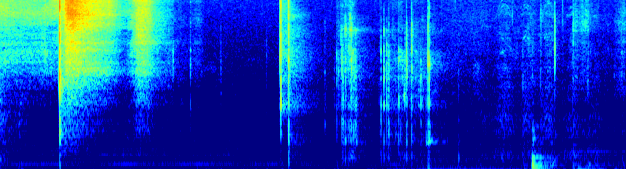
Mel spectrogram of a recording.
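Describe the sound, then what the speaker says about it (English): Gum chewed up close in a garage: soft, sporadic wet smacks and crunchy bites with short pauses between them. There is no talking over the chewing. "I'll just be doing a little bit of a gum chewing ramble"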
